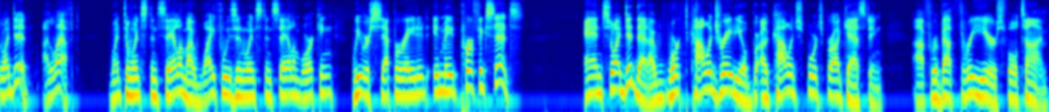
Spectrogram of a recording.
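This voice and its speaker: In a very clean recording with a silent background, a man with an ordinary speaking voice and a fairly high pitch speaks at a moderate pace. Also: lively intonation. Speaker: sports radio host and play-by-play broadcaster. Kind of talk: casual radio talk, personal announcement to listeners.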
